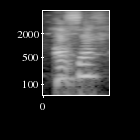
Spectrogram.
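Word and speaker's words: היסח: Hesech, hey yud samach chet, ches, hadas.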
